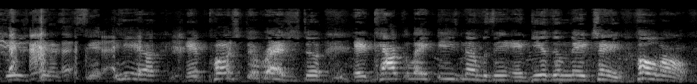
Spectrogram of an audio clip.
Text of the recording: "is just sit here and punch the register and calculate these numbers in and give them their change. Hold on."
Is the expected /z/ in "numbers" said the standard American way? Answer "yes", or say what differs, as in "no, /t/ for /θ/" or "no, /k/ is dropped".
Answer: yes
